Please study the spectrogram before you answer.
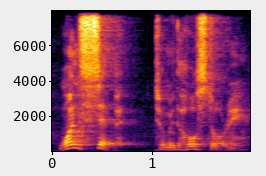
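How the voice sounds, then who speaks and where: Man playing a brilliant detective, crisp, commanding, mid-pitched voice, echoey room. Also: sing-song, normal speed, a little mellow, natural voice. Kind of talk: audio drama acting.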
